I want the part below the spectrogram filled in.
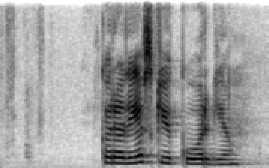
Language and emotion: Russian, neutral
